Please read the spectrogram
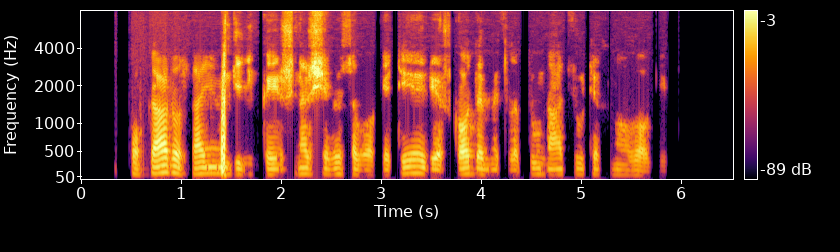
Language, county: Lithuanian, Alytus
